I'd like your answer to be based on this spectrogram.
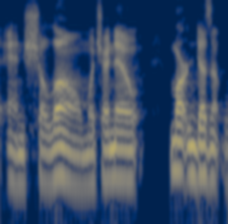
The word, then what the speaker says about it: Shalom: I don't make the like guttural sounds. So I would also pronounce it Hesed and Shalom.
